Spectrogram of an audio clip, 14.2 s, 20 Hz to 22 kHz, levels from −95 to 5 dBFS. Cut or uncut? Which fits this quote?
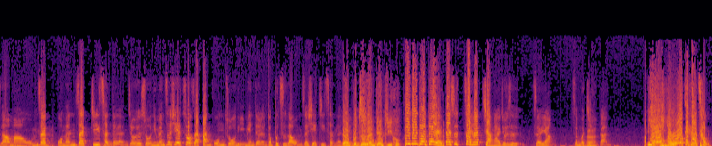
cut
